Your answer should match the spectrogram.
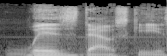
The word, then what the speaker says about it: Gwizdowski: Gwizdowski is how I say it. I don't say the G.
